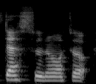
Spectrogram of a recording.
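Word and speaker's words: デスノート: But yeah, but and so obviously when they're writing it for Japanese people is Desunoto. But when these white weeaboos are saying Death Note, they're pronouncing it the Japanese way, and I'm like, it's totally unnecessary.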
